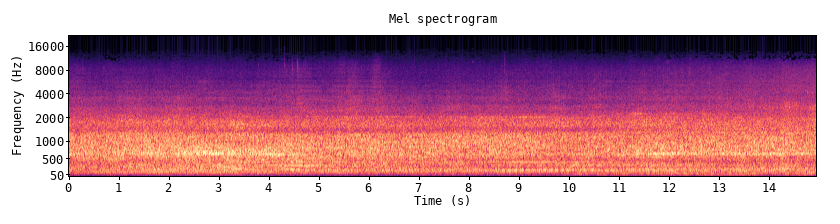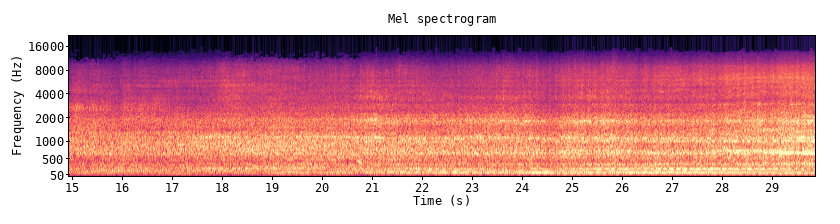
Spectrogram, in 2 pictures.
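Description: Approaching diesel locomotives: the GEVO V16 engines of two GE ES44AC units leading a loaded coal train, a steady drone that grows louder as the train nears.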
